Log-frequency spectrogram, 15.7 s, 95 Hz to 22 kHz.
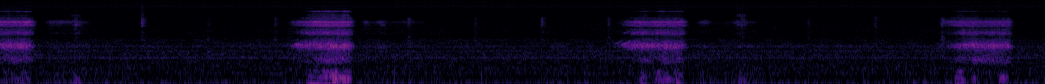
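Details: Small pet sleeping while hugging its owner's hand, snoring loud enough to wake the owner: soft, regular snores about every five seconds, roughly 12 breaths a minute, in a quiet room.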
